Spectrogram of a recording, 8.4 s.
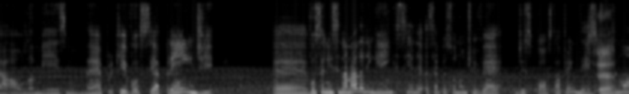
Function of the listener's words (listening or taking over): taking over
